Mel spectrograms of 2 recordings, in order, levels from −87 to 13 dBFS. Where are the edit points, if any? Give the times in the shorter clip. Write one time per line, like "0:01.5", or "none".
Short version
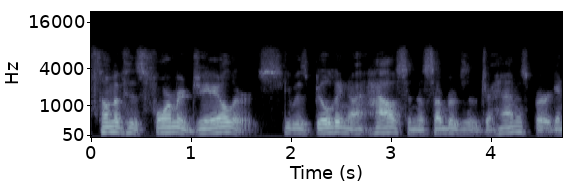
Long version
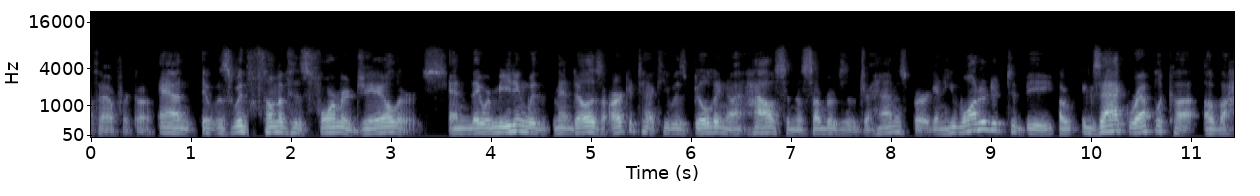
0:01.9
